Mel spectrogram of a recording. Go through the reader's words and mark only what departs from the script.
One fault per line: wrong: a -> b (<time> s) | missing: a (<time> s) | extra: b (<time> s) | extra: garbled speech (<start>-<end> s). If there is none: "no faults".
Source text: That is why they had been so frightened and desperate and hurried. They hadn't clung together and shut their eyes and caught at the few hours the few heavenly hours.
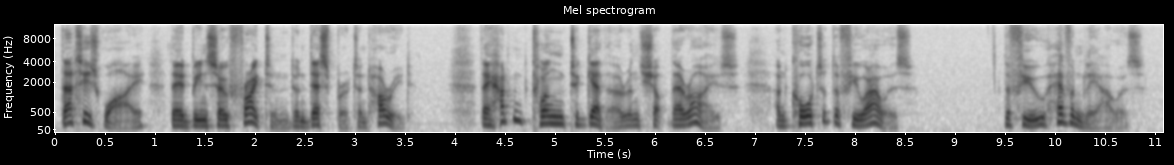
no faults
